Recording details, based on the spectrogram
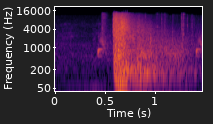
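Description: A single loud gunshot blast rings out in the game Assassin's Creed IV: Black Flag, decaying over about a second, with faint small clicks just before and after it.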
